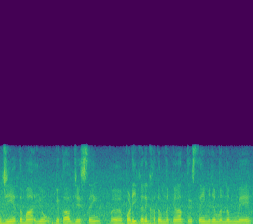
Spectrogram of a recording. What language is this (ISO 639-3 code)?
snd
